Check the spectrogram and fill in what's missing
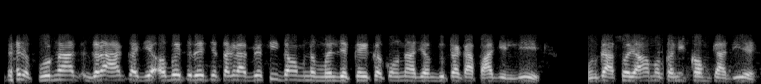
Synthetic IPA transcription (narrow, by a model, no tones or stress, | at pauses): nət̪puɾnaɡɾaɦked͡ʒeʔəbət̪ɾəit͡ʃʰet̪əkɾabesid̪əmnemild͡ʒekəɦikekoɦnad͡ʒeɦəmd̪uʈakapad͡ʒilːi | ɦunkasod͡ʒʱaomekənikəmkad̪ie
